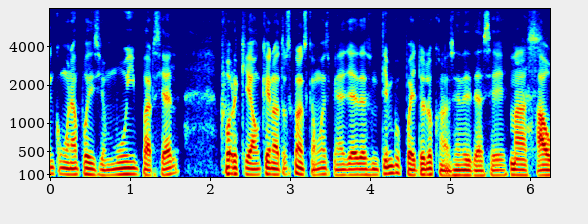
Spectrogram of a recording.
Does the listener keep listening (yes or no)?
yes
